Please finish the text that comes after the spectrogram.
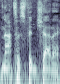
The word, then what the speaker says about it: Natus Vincere: Navi, Natus Vincere. I believe it's pronounced.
